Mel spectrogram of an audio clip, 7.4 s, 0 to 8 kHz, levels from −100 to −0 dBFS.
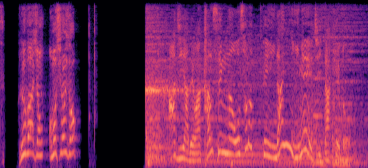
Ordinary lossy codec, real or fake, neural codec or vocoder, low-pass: Opus, 32 kbps; real; none; 7.2 kHz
